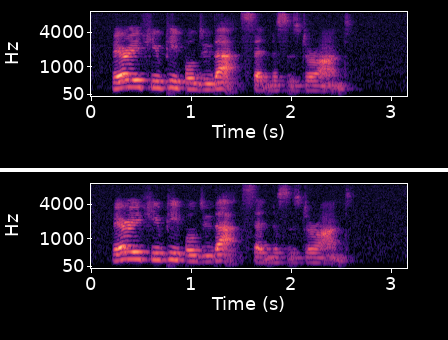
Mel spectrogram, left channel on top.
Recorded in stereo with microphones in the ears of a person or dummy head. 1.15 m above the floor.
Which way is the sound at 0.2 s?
50° left (ahead or behind).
